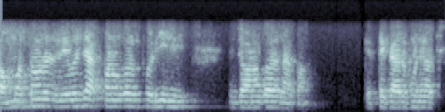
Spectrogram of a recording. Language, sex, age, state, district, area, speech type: Odia, male, 18-30, Odisha, Khordha, rural, conversation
